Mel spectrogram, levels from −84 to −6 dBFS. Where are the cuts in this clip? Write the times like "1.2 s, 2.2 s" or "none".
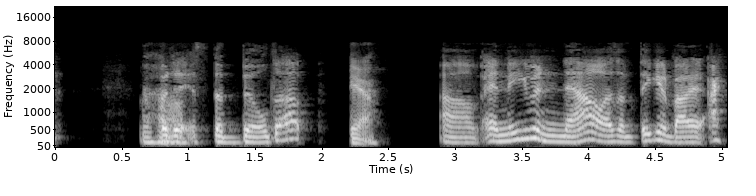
2.1 s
